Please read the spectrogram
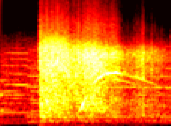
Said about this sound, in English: The bullet glances off the metal, leaving a dent.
